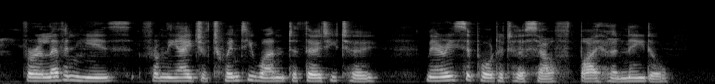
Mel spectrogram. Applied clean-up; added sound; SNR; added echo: neural mask model Resemble Enhance denoiser.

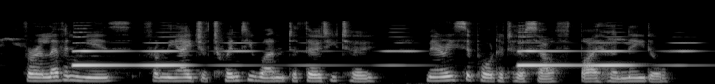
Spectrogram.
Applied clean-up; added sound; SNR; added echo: classical method log-MMSE.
